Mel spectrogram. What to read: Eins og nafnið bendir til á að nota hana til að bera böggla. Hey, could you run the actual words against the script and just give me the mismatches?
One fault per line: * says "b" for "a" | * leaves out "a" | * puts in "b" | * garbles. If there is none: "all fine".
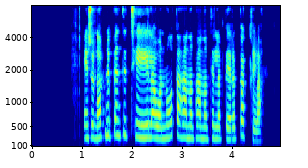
* puts in "hana"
